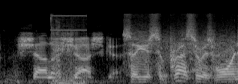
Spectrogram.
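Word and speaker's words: Shalashaska: Someone must have known about that, because somewhere along the line, Shashka got stuck on the end of Sharashka. The guerrillas were using the name amongst themselves, and by the time I got to hearing it... pronunciation had wound up as Shalashashka.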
